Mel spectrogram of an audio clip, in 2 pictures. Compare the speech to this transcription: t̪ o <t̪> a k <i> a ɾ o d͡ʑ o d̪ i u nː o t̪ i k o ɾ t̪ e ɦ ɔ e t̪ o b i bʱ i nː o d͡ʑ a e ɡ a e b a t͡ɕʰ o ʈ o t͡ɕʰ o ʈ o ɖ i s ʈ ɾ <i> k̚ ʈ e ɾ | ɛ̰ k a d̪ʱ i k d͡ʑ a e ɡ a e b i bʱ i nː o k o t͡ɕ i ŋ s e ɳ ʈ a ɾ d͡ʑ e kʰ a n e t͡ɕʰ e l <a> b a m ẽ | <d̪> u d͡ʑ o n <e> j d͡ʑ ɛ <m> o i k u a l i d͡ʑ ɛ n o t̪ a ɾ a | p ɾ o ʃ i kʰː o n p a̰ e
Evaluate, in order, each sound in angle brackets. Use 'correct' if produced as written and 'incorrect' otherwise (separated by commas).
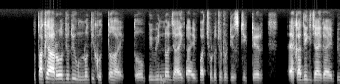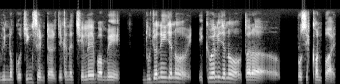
correct, incorrect, correct, incorrect, correct, correct, incorrect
